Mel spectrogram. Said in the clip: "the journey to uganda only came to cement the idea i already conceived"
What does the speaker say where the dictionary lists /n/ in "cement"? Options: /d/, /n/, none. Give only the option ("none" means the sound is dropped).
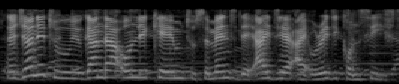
/n/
